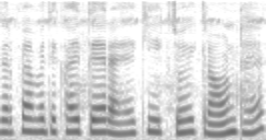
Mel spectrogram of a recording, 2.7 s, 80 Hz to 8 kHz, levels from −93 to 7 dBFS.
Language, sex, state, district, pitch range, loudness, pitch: Hindi, female, Bihar, Gopalganj, 235-260 Hz, -41 LUFS, 255 Hz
